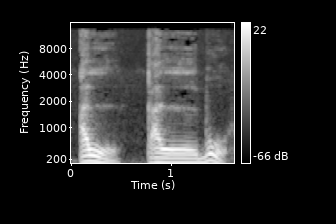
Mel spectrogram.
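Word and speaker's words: al qalbu (الكلب): al qalbu notice the lam al al uh, lam is being pronounced al qalbu is being pronounced with a sakin on it al qalbu the dog uh, the dog a word beginning with mim is ma'un.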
